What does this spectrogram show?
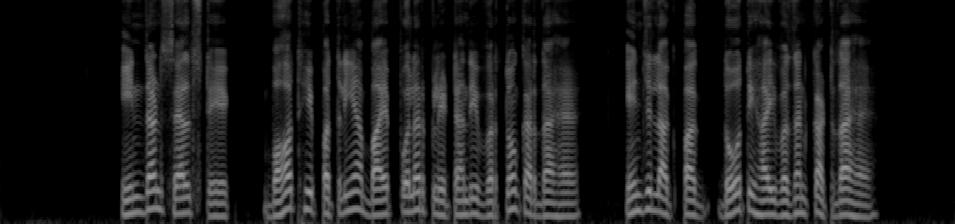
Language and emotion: Punjabi, neutral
